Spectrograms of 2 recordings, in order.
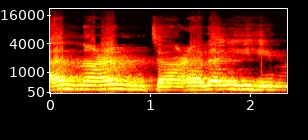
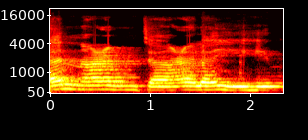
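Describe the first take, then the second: Both takes have the same delivery.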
